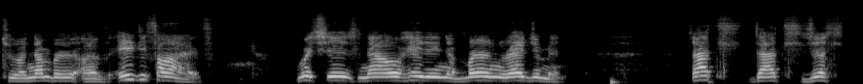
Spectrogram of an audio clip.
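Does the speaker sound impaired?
Yes: head and neck cancer surgery; ongoing throat challenges.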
